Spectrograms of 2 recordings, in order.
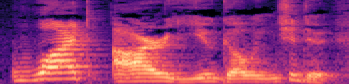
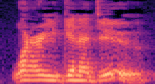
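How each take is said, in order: First: Going to is said fully, word by word. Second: Going to is reduced to gonna. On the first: This is the textbook form. "o inglês dos livros" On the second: This is how natives say it in real life. "Como que a, a pessoa vai pronunciar o nativo?"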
